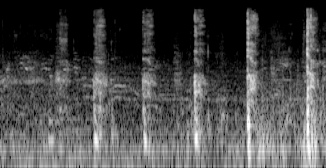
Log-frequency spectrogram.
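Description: A man coughing in a fit from inhaling blunt smoke: five sharp coughs about two-thirds of a second apart, starting about a second in and growing louder.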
